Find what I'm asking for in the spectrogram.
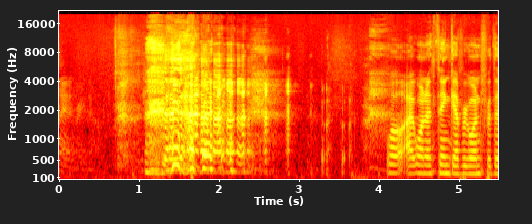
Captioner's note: laughter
